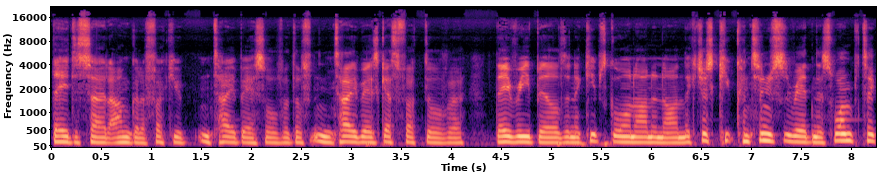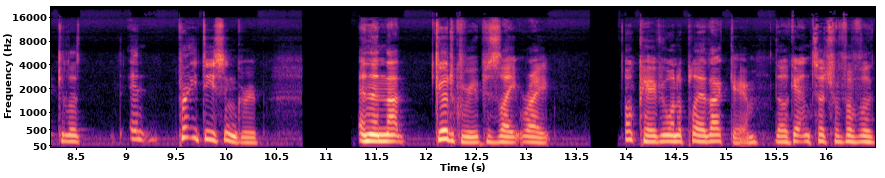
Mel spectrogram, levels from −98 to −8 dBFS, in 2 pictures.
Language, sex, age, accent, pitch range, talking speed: English, male, 20-39, British, 145-175 Hz, 210 wpm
